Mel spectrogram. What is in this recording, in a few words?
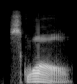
"squall", American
